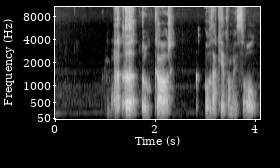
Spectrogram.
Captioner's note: burp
